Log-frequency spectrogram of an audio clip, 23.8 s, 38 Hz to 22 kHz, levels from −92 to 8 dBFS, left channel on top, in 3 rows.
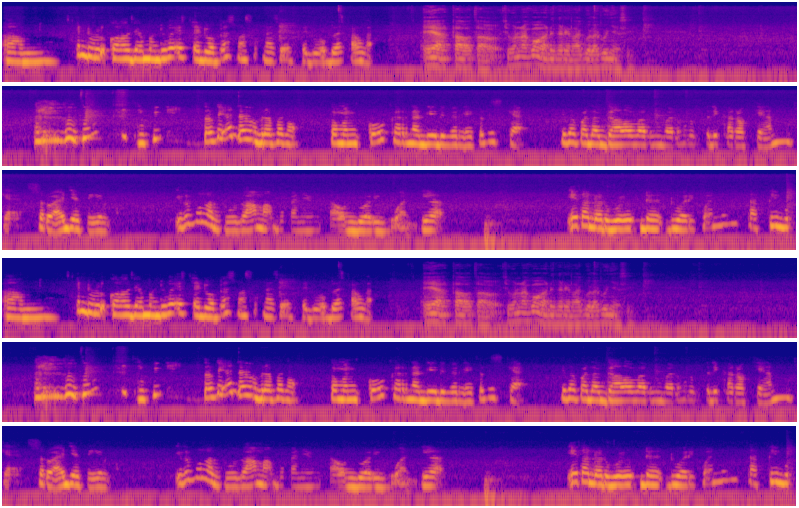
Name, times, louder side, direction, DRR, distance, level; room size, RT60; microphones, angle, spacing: voice 1, 0.0-3.7 8.3-9.7 10.0-10.9 11.2-13.2 13.5-17.0 17.6-20.3 21.6-23.8, left 1 dB, 15° left, 0.8 m, -23 dB
voice 2, 4.2-6.2 14.0-14.1 20.7-20.8, left 3 dB, 50° left, 6.5 m, -32 dB
head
